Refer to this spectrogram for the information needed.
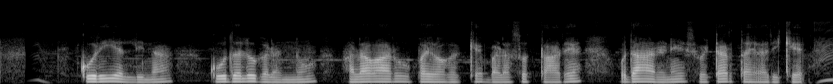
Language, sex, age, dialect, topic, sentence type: Kannada, male, 18-24, Mysore Kannada, agriculture, statement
